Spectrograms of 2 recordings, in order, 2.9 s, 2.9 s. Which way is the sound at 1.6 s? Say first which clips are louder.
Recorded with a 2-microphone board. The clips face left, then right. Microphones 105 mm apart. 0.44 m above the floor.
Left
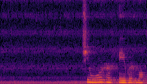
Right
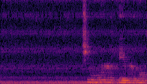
Left 10 dB; 60° left (ahead or behind).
